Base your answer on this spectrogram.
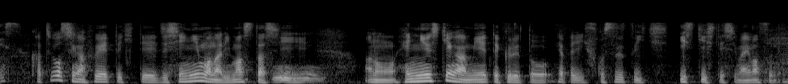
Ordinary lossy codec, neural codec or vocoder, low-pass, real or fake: MP3, 48 kbps; none; 7.2 kHz; real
